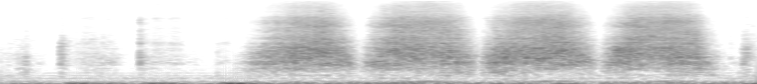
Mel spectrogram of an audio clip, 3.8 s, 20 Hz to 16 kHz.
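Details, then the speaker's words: TT120 model railway, track Mod Podged to cork and cork to foam, train rolled: loud roaring surges with a slightly deeper drumming note, no quieter than other glue; foam underlay amplifying track noise. "there's a slight change in Pitch uh bit more deeper note to this but it's still quite a loud quite a loud noise"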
